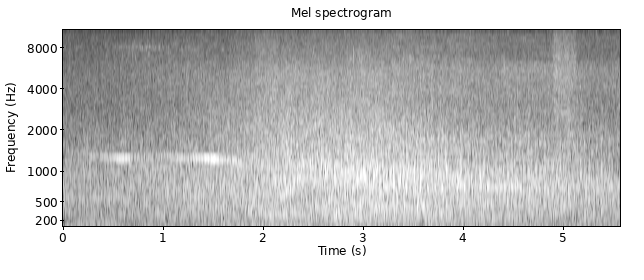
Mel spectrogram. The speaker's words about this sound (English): scurried to the bus stop to catch the midnight bus. Just as he gets there, a bus arrives from the fog.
